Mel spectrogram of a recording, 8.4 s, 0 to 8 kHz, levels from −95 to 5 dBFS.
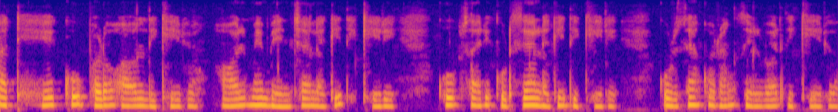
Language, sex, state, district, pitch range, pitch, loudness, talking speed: Rajasthani, female, Rajasthan, Nagaur, 175-195 Hz, 185 Hz, -18 LUFS, 180 wpm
